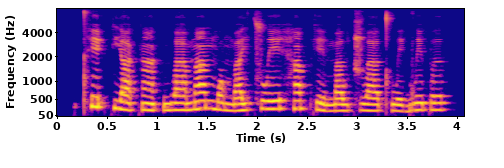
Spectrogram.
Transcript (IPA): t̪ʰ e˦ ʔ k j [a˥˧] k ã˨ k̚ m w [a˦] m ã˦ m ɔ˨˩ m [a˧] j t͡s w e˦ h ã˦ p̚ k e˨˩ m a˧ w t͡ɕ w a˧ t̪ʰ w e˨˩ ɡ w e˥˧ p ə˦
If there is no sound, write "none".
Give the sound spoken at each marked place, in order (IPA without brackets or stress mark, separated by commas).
a˨˩, a˧, a˧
